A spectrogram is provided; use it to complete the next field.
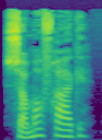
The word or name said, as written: sommerfrakke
